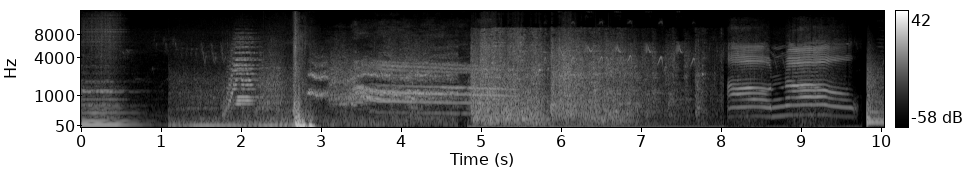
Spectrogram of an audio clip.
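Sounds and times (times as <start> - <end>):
loud crash and shatter: 4.8 - 8.0.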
